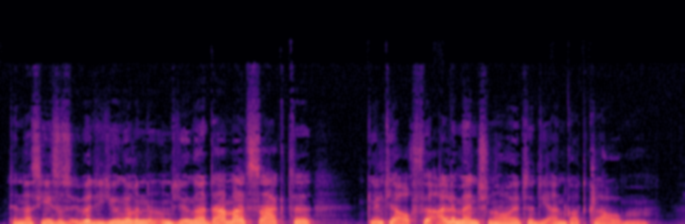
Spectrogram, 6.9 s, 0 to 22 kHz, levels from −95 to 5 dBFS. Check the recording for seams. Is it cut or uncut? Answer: uncut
